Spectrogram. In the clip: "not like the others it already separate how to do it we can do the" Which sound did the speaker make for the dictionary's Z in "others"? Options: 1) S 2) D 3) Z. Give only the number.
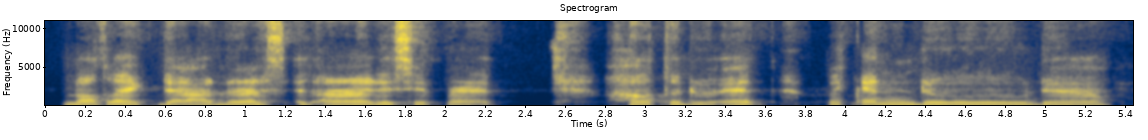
1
